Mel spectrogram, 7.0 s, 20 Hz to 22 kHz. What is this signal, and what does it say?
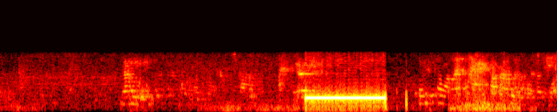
Ringback tone (Europe, 425 Hz), with speech.
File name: out- -2011- - - .895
